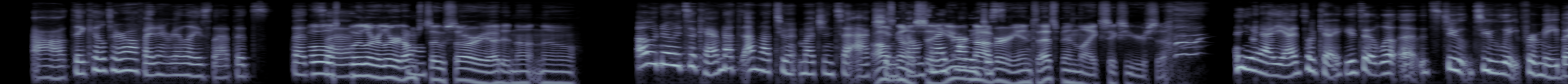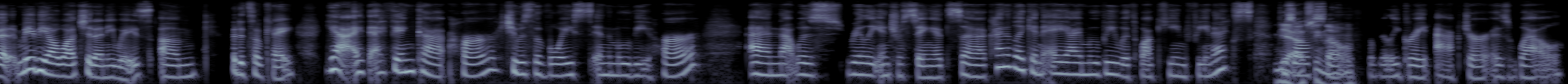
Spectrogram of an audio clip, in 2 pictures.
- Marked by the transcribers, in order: chuckle; other background noise
- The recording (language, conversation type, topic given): English, unstructured, Which actor would you love to have coffee with, and what would you ask?
- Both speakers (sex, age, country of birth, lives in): female, 40-44, United States, United States; male, 40-44, United States, United States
